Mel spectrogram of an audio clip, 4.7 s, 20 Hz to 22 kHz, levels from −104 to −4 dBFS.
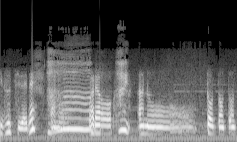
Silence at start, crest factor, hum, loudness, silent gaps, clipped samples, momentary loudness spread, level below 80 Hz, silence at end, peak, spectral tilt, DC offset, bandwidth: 0 s; 14 dB; none; -15 LUFS; none; under 0.1%; 10 LU; -48 dBFS; 0.05 s; 0 dBFS; -7 dB/octave; under 0.1%; 6.4 kHz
